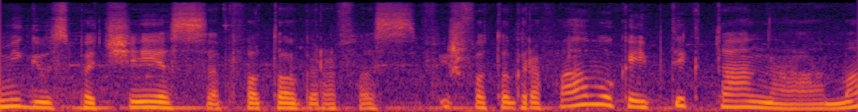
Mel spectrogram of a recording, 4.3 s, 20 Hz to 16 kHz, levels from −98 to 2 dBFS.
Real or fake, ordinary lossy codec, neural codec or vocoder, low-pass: real; MP3, 96 kbps; none; 14.4 kHz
